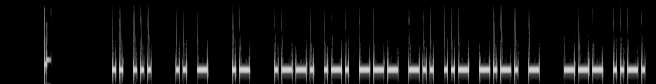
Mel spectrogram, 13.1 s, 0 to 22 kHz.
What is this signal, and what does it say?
Morse code, heard as a keyed tone, about 17 wpm, 700 Hz. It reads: IS IT A PRODUCT OF
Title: Sentences from Top 1000 Words - Review Part 2 - 17wpm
